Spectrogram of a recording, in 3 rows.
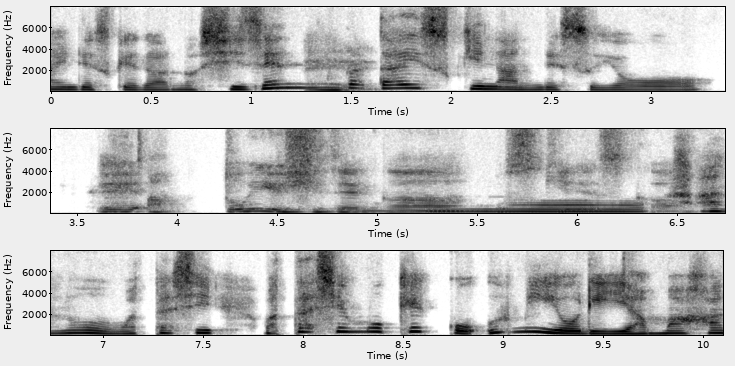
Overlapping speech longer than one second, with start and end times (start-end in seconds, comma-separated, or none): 5.2-6.6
